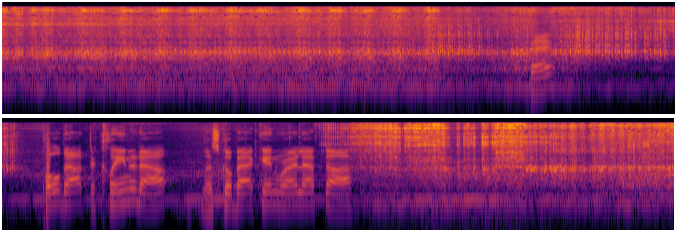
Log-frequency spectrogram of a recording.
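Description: An electric lathe motor hums steadily.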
